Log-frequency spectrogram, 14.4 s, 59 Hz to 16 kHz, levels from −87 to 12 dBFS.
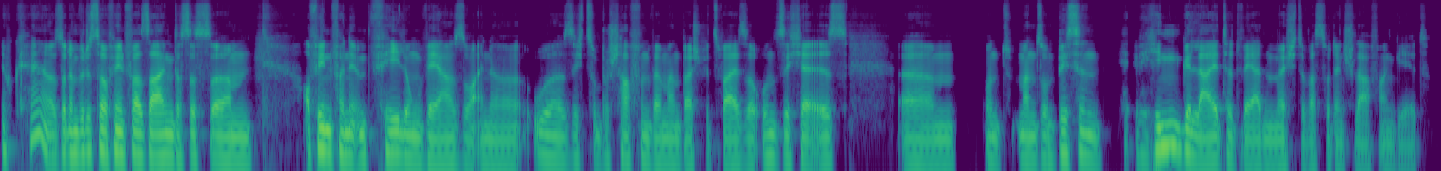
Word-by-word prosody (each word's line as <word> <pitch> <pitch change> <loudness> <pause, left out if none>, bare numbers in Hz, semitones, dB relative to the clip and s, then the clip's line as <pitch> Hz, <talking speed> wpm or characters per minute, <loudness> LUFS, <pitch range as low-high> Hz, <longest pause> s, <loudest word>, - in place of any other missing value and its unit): Okay, 140 - -3
also 95 - +1
dann 110 0 +3
würdest 115 +2 +1
du 120 - +7
auf 110 - +1
jeden 110 -3 +6
Fall 105 -1 +5
sagen, 100 0 +6
dass 95 - -2
das, 100 -2 -1
ähm, 90 -2 +2 0.5
auf - - -2
jeden 120 -2 +8
Fall 110 -2 +1
'ne 100 - +3
Empfehlung 100 -2 +1
wäre, 90 -1 +2
so 85 0 -5
eine 85 0 -4
Uhr 100 -3 -1
sich 90 0 -8
zu - - -8
beschaffen, 90 -3 -4
wenn 90 -1 -1
man 85 -1 -3
beispielsweise 85 0 -1
unsicher 95 0 -1
ist, 90 -1 -2 0.5
ähm, 85 0 -3 0.3
und 90 -3 -7
man 95 -1 -1
so 95 - -4
'n 90 - -8
bisschen 100 -3 0 0.2
hi - - -17 0.2
hingeleitet 105 -8 +2
werden 85 -1 -1
möchte, 85 0 -4
was - - -7
so - - -10
den 75 - -9
Schlaf - - -7
angeht. 75 0 -13
95 Hz, 185 wpm, -22 LUFS, 85-105 Hz, 0.5 s, jeden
